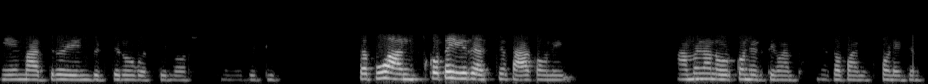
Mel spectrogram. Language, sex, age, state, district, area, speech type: Kannada, female, 18-30, Karnataka, Gulbarga, rural, conversation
